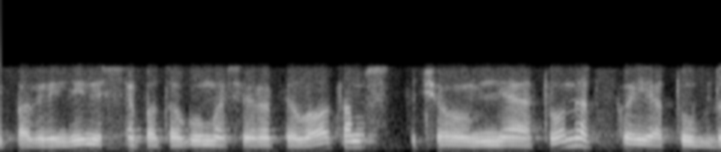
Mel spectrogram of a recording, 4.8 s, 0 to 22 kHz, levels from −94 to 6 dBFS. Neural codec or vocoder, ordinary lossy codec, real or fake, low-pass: none; Opus, 32 kbps; real; 3.6 kHz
